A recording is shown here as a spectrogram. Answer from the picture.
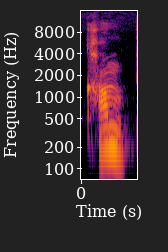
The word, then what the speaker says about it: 汗疱: で、お子さんに多いのは、汗の水ぶくれと書いて汗疱と読むんですけど、お子さん、小さいお子さんの足の裏の皮がむけるっていうのは、多くの場合水虫じゃなしにこの汗疱ですね。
